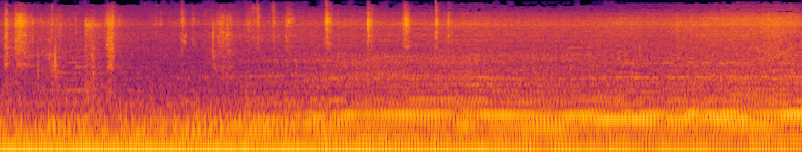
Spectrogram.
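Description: Car engine idling. Its low hum grows louder and steadier about three seconds in, with scattered light clicks in the first half.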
